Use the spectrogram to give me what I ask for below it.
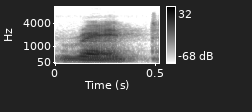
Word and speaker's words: read: remains the same but when you speak it kind of changes to red r e d so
